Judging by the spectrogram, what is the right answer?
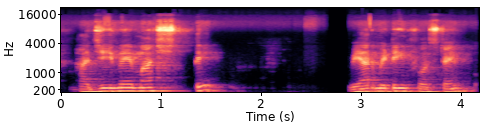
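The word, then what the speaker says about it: はじめまして: हाजिमे मास्ते, this she and they will pronounce combined. Hajime maste, we are meeting first time.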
